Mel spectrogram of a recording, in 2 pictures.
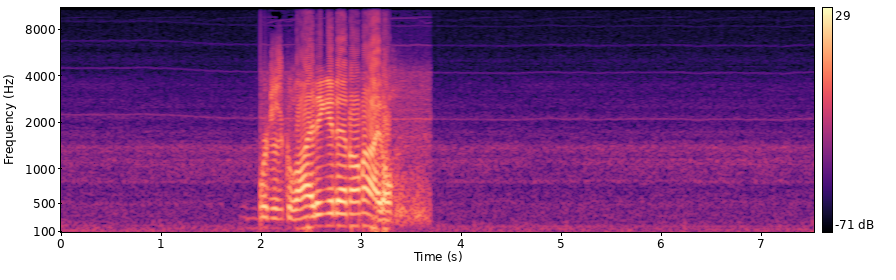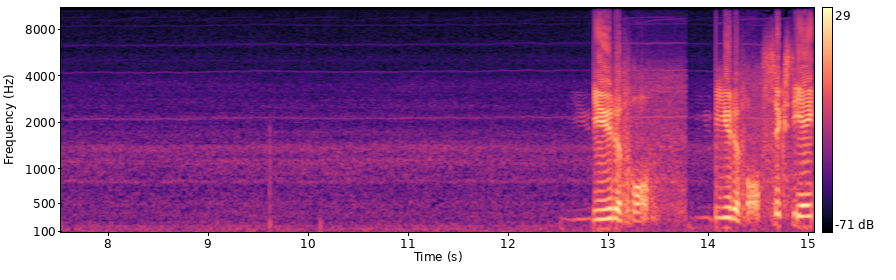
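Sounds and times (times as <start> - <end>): aircraft cabin drone: 0.0 - 15.0.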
